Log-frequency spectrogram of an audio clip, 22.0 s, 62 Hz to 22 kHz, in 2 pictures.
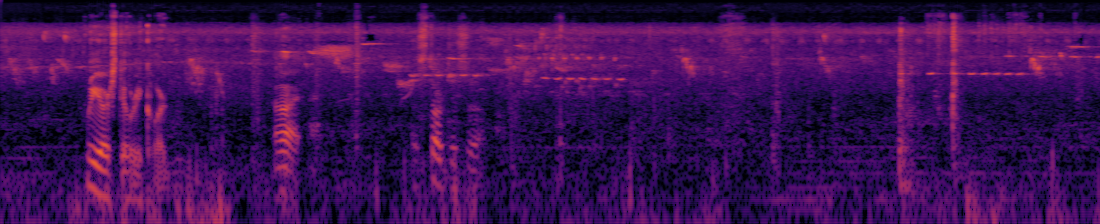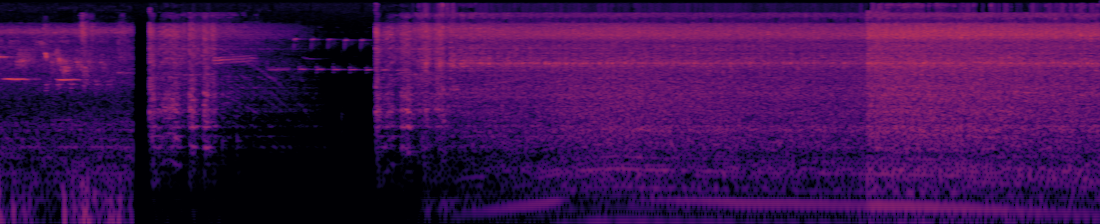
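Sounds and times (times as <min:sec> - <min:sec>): birds chirping: 0:00.0 - 0:12.4, 0:17.1 - 0:22.0
car engine idling: 0:14.9 - 0:22.0.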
